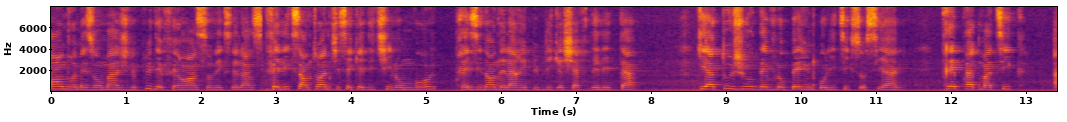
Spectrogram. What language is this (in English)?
French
